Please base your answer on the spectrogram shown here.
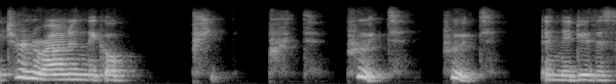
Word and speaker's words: pyt: around and they go "Put, put, put," and they do this little hand gesture, put. So this is a Danish word that PYT are the letters, but the it's pronounced like put, put.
